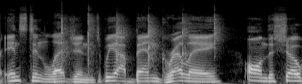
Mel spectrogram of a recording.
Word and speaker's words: Grelle: Yeah, but they always pronounce my name wrong. It's Grelle, and they usually say Grelle or Grelle. Yeah, so it's Grelle.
